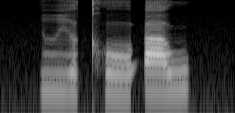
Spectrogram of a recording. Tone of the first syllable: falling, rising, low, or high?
low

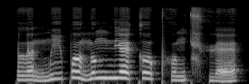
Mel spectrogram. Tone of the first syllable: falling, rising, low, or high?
low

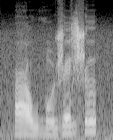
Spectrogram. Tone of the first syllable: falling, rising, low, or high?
low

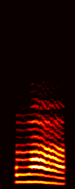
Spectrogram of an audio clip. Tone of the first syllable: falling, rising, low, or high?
falling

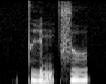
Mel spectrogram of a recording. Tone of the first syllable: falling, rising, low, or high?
low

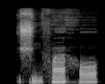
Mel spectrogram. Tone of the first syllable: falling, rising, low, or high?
low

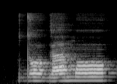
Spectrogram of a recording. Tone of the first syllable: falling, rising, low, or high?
low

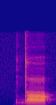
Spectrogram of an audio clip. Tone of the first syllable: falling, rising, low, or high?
low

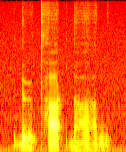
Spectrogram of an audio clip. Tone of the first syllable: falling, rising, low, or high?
rising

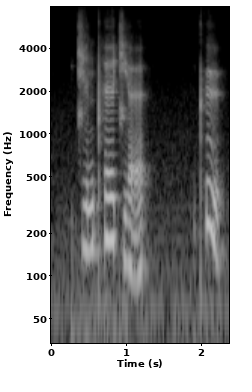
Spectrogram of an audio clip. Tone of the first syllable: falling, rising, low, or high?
rising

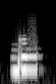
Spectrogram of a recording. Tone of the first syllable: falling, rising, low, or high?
low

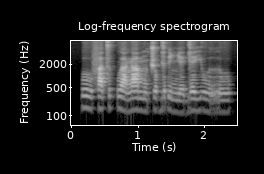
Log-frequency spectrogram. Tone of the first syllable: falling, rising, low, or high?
falling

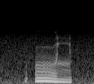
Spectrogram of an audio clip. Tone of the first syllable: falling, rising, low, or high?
falling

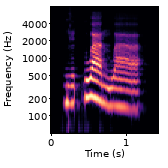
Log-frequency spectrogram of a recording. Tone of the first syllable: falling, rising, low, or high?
low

